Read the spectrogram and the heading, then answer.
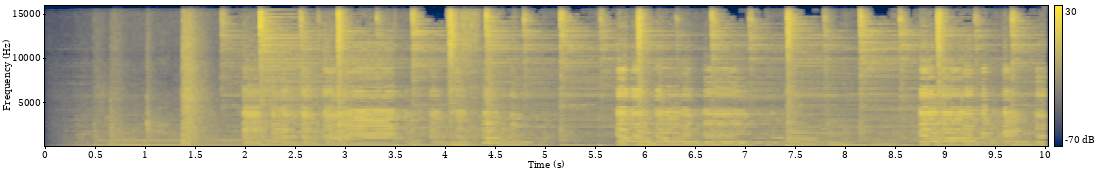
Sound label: Jazz; Jazz Systems; Chaplin Hall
